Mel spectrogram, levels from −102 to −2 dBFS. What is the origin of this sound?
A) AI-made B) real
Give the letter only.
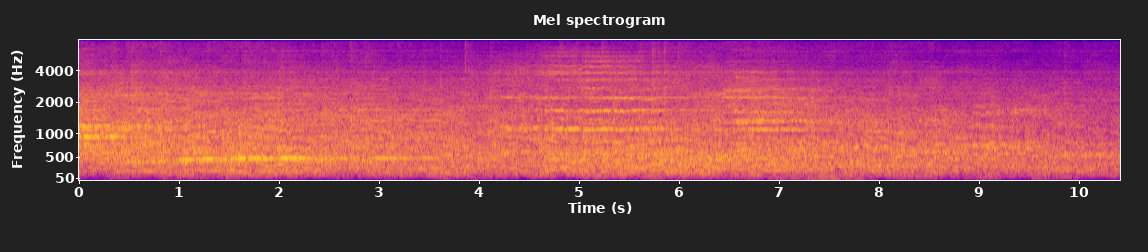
A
